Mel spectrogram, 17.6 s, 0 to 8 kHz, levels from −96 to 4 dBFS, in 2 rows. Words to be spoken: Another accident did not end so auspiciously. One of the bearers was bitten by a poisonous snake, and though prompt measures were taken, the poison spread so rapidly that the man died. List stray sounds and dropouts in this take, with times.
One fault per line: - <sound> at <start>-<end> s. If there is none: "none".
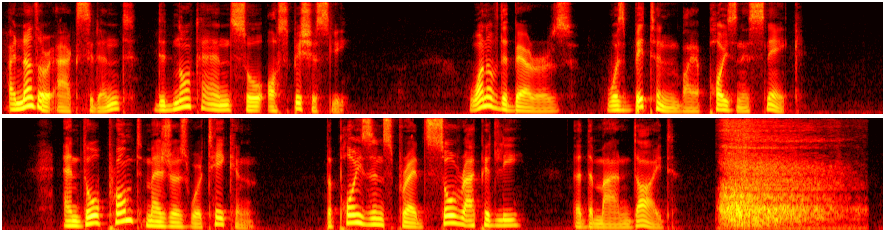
- sigh at 15.9-17.5 s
